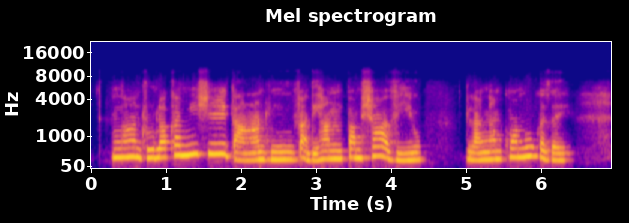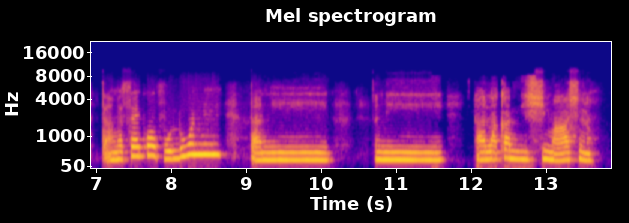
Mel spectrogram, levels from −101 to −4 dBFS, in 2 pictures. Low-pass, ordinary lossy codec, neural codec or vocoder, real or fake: 7.2 kHz; Opus, 16 kbps; codec, 16 kHz, 8 kbps, FreqCodec, larger model; fake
